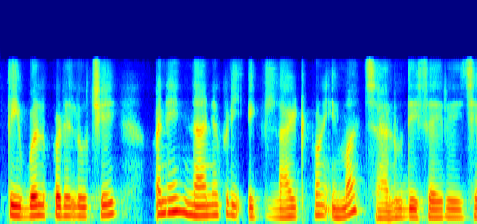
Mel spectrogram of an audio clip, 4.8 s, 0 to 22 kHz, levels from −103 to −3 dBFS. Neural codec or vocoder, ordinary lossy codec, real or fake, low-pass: codec, 16 kHz, about 1 kbps, DyCAST, with the encoder's durations; none; fake; 7.2 kHz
